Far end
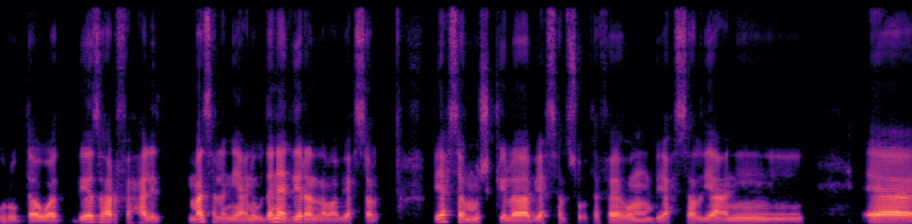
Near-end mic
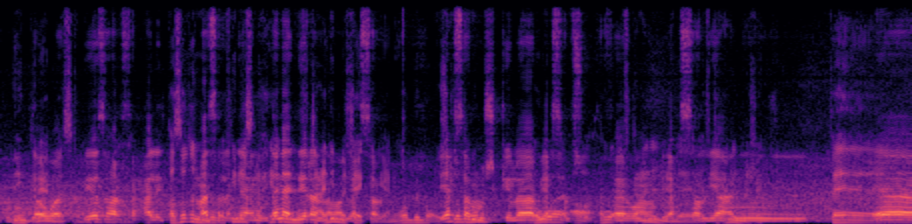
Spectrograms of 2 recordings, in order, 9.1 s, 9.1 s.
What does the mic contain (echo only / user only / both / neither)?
both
